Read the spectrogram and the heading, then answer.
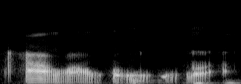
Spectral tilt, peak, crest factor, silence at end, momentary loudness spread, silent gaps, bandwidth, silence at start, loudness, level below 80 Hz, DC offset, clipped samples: -10 dB/octave; -2 dBFS; 18 dB; 0 s; 10 LU; none; 4.7 kHz; 0.1 s; -20 LUFS; -36 dBFS; under 0.1%; under 0.1%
